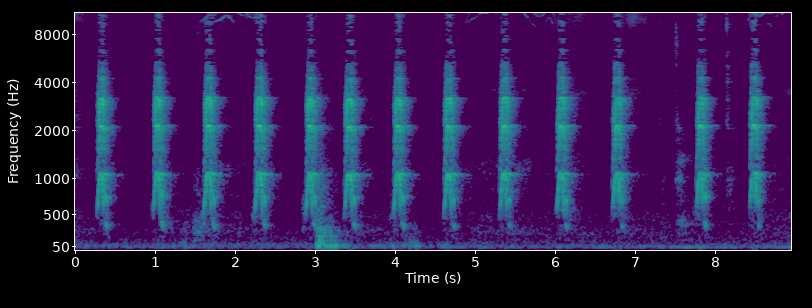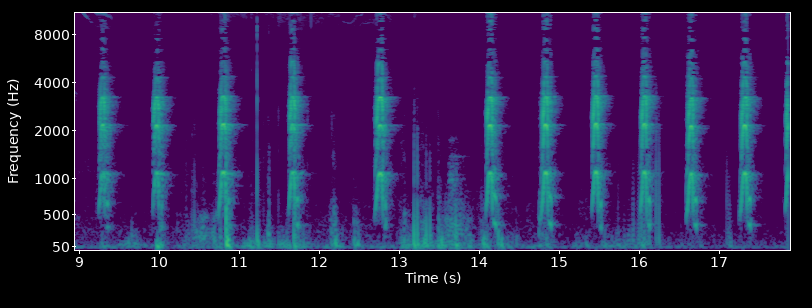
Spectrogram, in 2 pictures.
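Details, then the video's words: A sugar glider barks nonstop in a rhythmic series of high, nasal yaps, roughly one every half second, with a short break near nine seconds and scattered thumps and rustles in between. "Sugar glider barking"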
